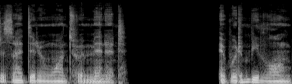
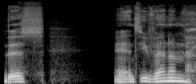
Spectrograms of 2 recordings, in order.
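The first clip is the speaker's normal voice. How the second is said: higher male voice, nauseous; a queasy smuggler; Carrion voice; 11 semitones higher, 4 dB louder than usual. A narrator's reading.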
